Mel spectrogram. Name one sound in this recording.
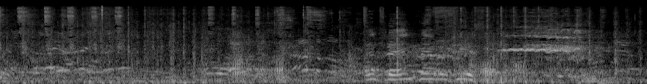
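A crowd of young men talks and calls out nearby.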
